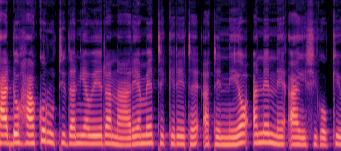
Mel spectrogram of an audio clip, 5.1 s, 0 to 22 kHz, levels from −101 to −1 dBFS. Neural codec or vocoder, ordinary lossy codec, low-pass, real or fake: vocoder, 44.1 kHz, 128 mel bands every 256 samples, BigVGAN v2; none; none; fake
